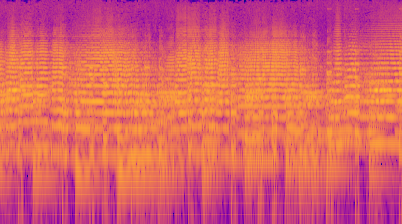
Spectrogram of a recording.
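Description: Two trumpets playing a melody together in held notes, as part of a live band performance.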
